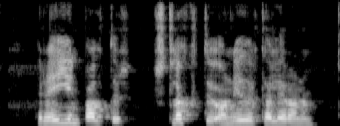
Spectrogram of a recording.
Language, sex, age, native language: Icelandic, female, 40-49, Icelandic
